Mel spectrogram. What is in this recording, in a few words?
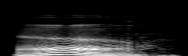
drawn out oh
